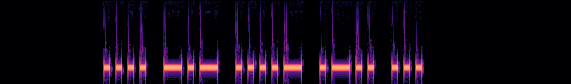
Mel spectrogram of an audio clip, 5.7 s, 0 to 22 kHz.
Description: Morse code, heard as a keyed tone, about 21 wpm, 700 Hz. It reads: HK4LS
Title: DXCC-100 Call Signs - 5 Characters - 20wpm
